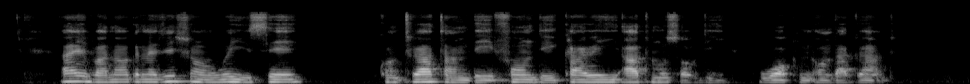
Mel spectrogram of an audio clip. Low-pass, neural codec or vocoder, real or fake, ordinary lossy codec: 10.8 kHz; codec, 24 kHz, 3.1 kbps, DualCodec; fake; Opus, 24 kbps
